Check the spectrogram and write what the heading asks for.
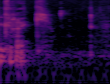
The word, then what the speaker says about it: grecque: Georges est grec, Lucie est grecque. C'est la même prononciation, mais si vous regardez bien, l'écriture est différente.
